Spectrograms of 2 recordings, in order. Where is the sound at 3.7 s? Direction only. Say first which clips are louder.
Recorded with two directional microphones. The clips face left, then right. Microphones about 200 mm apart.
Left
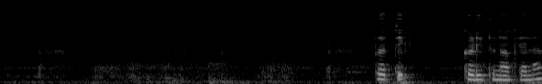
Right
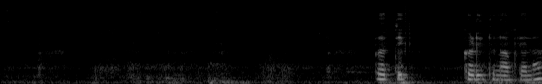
Left 3 dB; 15° left (ahead or behind).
